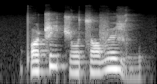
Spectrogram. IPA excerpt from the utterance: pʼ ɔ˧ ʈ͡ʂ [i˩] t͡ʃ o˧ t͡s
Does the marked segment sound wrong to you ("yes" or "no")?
yes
